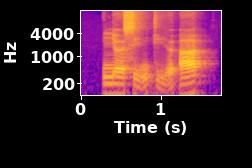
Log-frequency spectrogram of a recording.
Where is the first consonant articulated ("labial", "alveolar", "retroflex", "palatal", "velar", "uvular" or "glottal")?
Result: palatal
